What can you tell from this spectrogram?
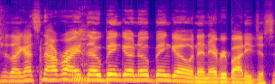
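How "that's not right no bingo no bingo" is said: mock, very high-pitched yelling woman voice. Retelling a lady at bingo who checked the card: imitating a lady yelling. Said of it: "and starts yelling and screaming".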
